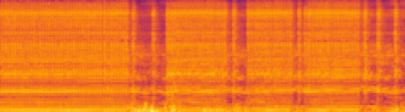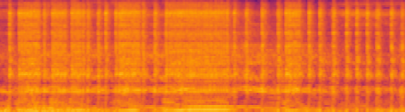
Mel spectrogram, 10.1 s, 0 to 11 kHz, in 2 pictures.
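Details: Freshly rebuilt Honda QR50 two-stroke started outdoors in the yard, oil topped up, little petrol in, new carb fitted: high, buzzy crackle with throttle blips and steady pulsing toward the end; normal two-stroke running.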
